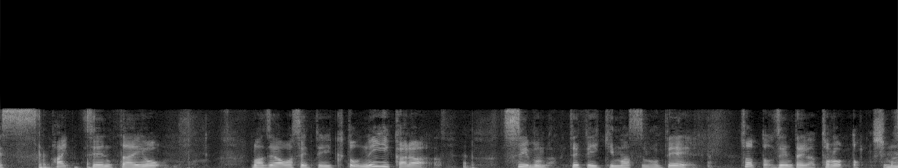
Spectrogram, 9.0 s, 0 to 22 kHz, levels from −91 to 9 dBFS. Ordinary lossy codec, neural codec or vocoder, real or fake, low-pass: none; codec, 16 kHz, 2 kbps, FunCodec, trained on LibriTTS, 25 frames a second; fake; none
